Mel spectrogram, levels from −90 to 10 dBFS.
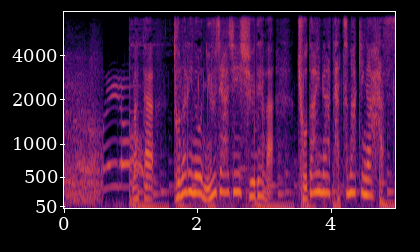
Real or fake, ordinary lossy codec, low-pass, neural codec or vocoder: real; none; 7.2 kHz; none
